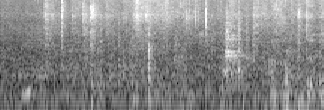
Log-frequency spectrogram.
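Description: Rustling of book pages being leafed through and a handheld microphone being handled, with a few soft clicks and knocks from the handling.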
